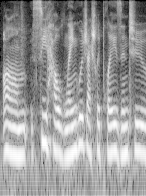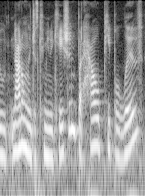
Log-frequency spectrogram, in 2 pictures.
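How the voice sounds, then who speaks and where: An American woman whose first language is Mandarin Chinese speaks as an emergency physician in a reflective interview. She explains things thoughtfully, hedging with "kind of" and "you know." Her voice sits low and is expressive, at a moderate pace.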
